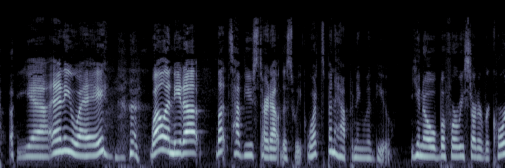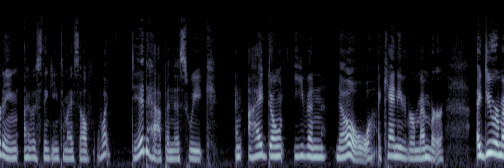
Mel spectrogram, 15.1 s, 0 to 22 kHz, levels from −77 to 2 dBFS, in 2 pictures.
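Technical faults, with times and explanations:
1.53–1.55 s, 7.80–7.82 s (between "know before we started" and "I was thinking to") and 12.61 s (just after "I don't even"): damaged data in a compressed stream. Each is a brief chirp, click or short hole, as the decoder misreads corrupted frames and resyncs on the next header.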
